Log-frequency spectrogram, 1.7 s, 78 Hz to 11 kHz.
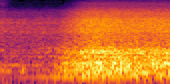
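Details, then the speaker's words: Jayco Jay Flight SLX 32BHDS travel trailer roof air conditioner switched on at the hallway thermostat: rushing airflow swells within a second into a steady, even whoosh; the AC starts and runs normally. "there's your ac brush i'd like to keep it on shut that off notice the ac shuts off rather quick"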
